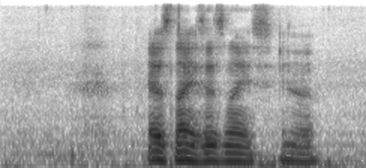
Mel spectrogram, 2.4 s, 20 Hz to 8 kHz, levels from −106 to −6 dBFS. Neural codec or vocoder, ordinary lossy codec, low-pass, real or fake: none; none; 7.2 kHz; real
